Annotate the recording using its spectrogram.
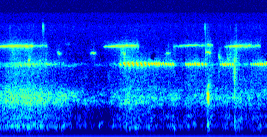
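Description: Faint, high-pitched chirps and a short rapid trill, outdoor wildlife calls, over a faint hiss.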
